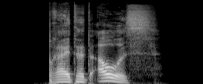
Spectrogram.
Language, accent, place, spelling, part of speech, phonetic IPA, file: German, Germany, Berlin, breitet aus, verb, [ˌbʁaɪ̯tət ˈaʊ̯s], De-breitet aus.ogg
- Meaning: inflection of ausbreiten: 1. second-person plural present 2. second-person plural subjunctive I 3. third-person singular present 4. plural imperative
